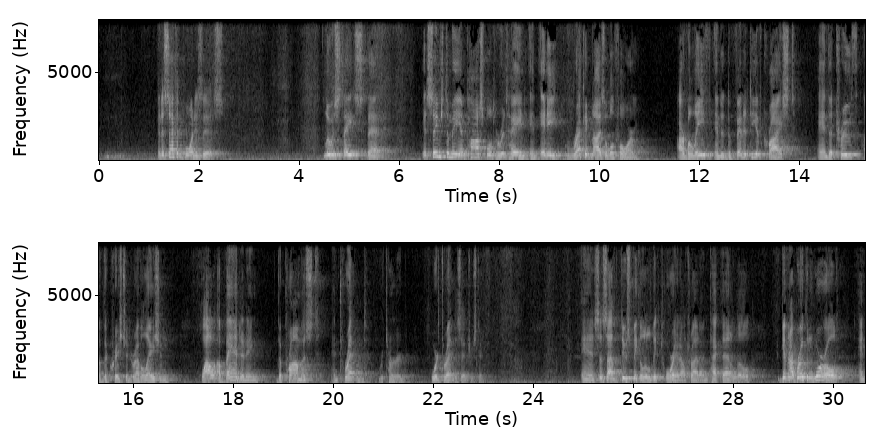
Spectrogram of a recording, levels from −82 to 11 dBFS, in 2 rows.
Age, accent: 60-79, American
